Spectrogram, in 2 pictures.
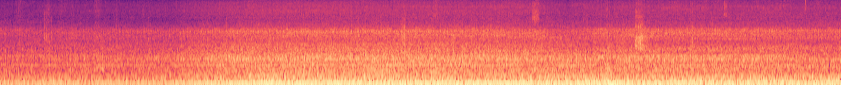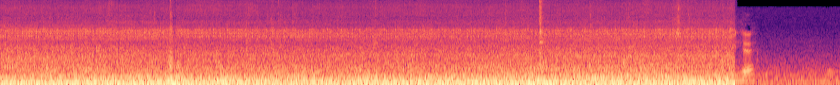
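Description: A vehicle engine idling close by, a loud steady low rumble that grows louder about two seconds in, with people talking in the background.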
